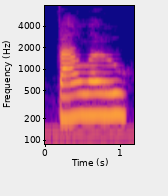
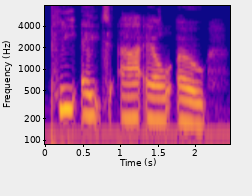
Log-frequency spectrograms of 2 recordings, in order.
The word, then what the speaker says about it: Philo: I was saying Fahlo. He was asking like how to pronounce that. It's Philo.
